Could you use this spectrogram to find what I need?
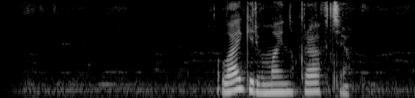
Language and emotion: Russian, neutral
